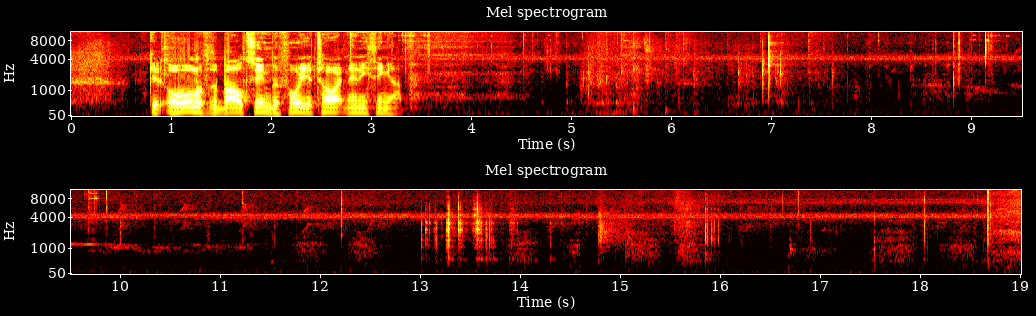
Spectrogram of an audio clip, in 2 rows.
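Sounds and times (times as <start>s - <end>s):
metallic clicks and scrapes of bolts: 13.0s - 14.5s.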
